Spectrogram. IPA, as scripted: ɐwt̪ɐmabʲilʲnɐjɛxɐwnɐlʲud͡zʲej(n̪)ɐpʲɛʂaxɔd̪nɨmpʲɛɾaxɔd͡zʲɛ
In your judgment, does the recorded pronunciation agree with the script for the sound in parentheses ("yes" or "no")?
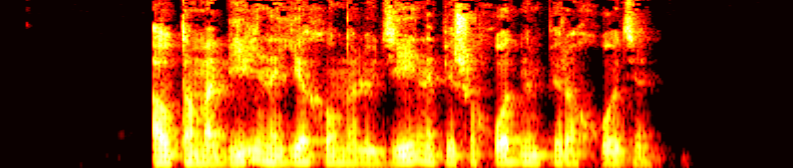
yes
